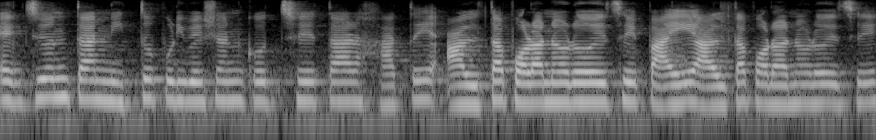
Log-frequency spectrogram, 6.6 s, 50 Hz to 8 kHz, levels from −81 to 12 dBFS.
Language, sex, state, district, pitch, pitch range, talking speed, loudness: Bengali, female, Jharkhand, Jamtara, 200 Hz, 190-210 Hz, 130 wpm, -17 LUFS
